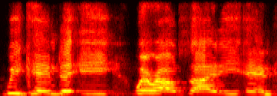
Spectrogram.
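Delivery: high, slow race-day cheering shout; cheering yell. Retold or imitated. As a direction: hype up the runners like a cheerleader. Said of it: "and I'm yelling".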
